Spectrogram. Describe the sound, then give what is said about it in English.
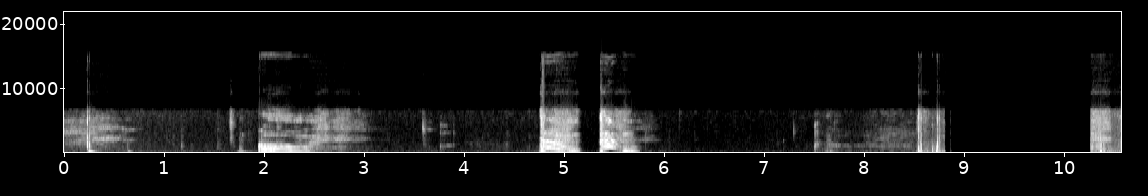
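A series of harsh coughs and throat clearing, several bursts spread over about ten seconds with short quiet gaps between them, a few loud and others fainter. “Sorry, I didn't want to cough in you guys' ears anymore.”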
